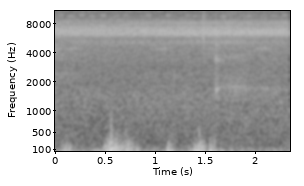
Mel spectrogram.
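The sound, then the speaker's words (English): Wind buffets a microphone as someone walks backwards outdoors in rising wind: several deep, rumbling gusts thump and swell at low pitch, without talk. “I'm actually walking backwards to try to protect the microphone from the wind noise. I can hear the rumbling of wind in my ears.”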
